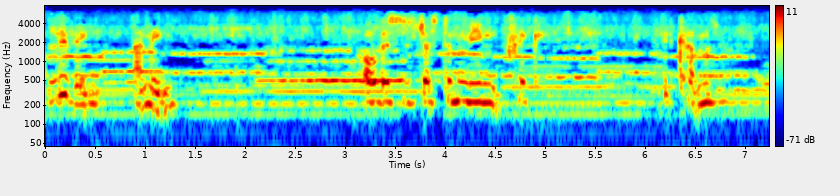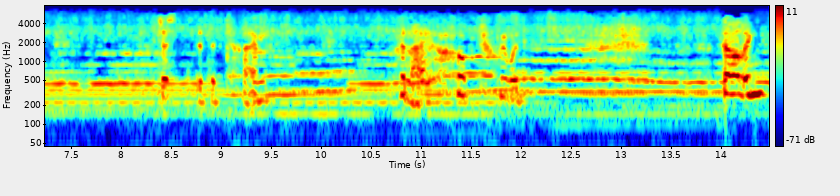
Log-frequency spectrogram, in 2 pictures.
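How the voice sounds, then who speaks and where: An actress playing a devoted, dying young wife, speaking weakly and haltingly in a tender old radio drama style. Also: female voice, a little high. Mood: fading, wistful. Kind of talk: 1940s radio drama acting. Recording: muffled radio recording with loud music.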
